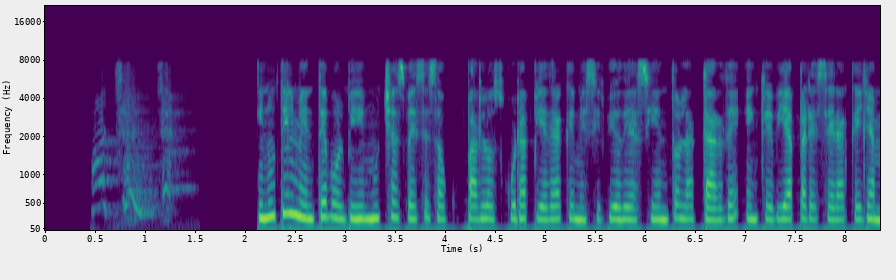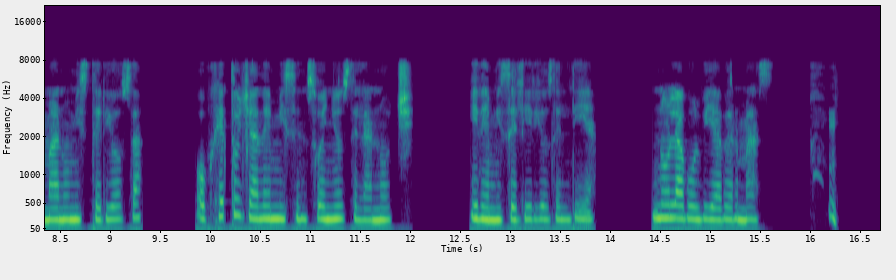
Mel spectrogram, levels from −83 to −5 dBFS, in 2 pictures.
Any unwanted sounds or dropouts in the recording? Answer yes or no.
yes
